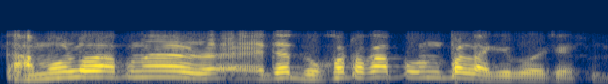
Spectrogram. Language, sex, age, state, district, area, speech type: Assamese, male, 30-45, Assam, Nagaon, rural, conversation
